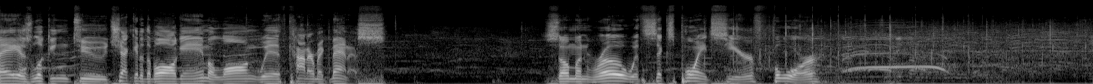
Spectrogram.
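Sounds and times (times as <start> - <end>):
speech: 0.0 - 3.9, 5.4 - 8.6
round of applause from crowd: 7.0 - 10.9.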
